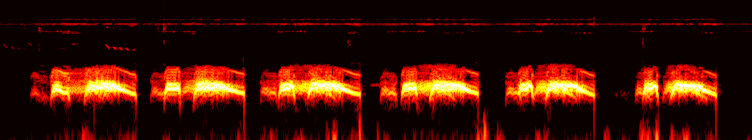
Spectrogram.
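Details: Spotted dove cooing to call its mate, six steady two-part phrases, a brief hoot then a drawn-out descending croon, repeated roughly once per second in a quiet setting.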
